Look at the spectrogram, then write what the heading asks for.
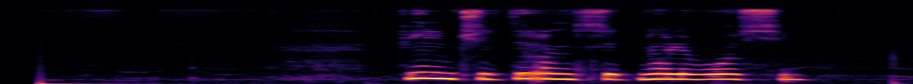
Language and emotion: Russian, neutral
